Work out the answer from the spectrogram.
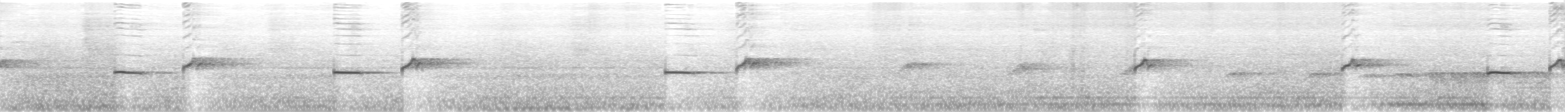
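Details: Greater green leafbird lure song to stir other birds into singing. Soft paired whistles, rising then falling, recur about once a second over a faint hum.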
